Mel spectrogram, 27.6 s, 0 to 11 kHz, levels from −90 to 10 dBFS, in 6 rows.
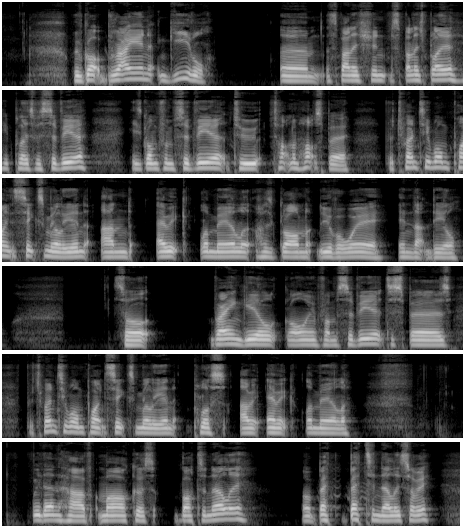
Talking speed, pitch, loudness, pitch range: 120 wpm, 155 Hz, -19 LUFS, 145-165 Hz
